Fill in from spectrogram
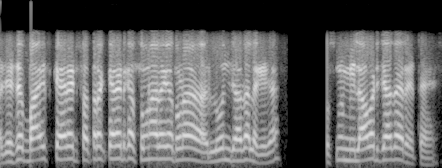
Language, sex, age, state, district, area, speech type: Hindi, male, 30-45, Uttar Pradesh, Mau, rural, conversation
